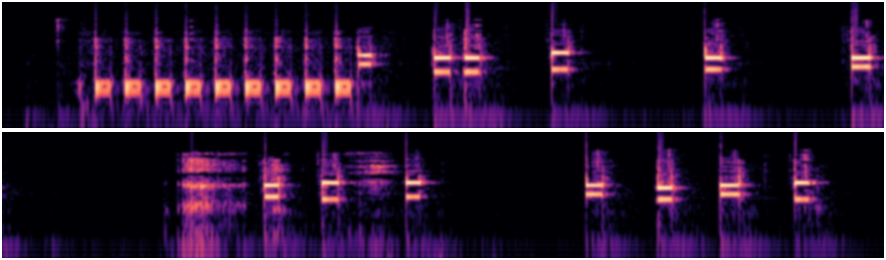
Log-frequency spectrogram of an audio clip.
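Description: Touch-tone dialing of an international call to New Zealand: a rapid, even run of identical loud beeps, then a slower, irregular series of higher dual-pitched tones, all over a steady low hum.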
